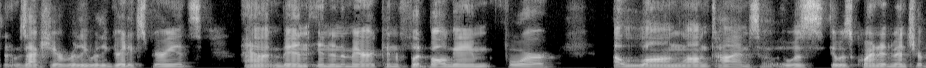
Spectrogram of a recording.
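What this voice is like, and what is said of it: Raspy, partly lost voice. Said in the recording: “my voice is a little bit raspy today, it's because I was probably doing more screaming and yelling than I normally do ... the voice is kind of gone”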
